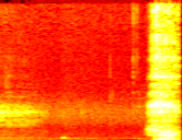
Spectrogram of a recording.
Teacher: इब्तदा हलक से यानी हलक का शुरू वाला हिस्सा जो हमारे मुंह की जानिब है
